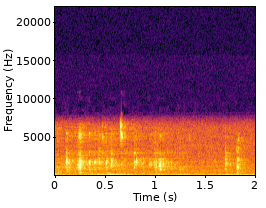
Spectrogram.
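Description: Fingers tap out code on a computer keyboard, a quick, irregular run of soft, close key clicks over two seconds, fairly quiet and with no speech.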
